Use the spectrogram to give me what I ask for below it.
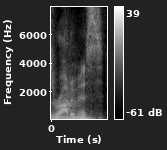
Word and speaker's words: Rodimus: Rodimus. – Yeah, you got it. – Yeah, that's Rodimus.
